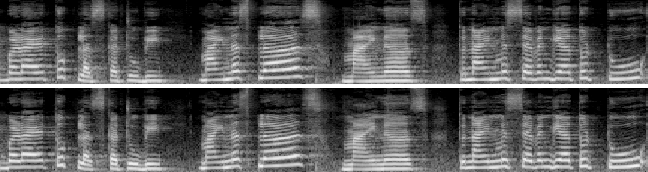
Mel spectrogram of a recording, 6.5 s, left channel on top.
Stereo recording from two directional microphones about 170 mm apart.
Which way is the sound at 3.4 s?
35° right (ahead or behind).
